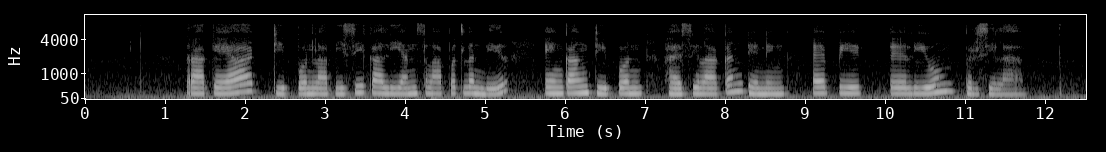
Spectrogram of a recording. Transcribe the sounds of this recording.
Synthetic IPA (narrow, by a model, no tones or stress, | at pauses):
t̪ɾakead̪̥i̤pʊnlapisikalijanslapʊt̪ləndɪr | ʔiŋkaŋd̪̥i̤pʊn | hasilakənd̪̥e̤nɪŋ | ʔepi | t̪eliʊmb̥ə̤rsila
